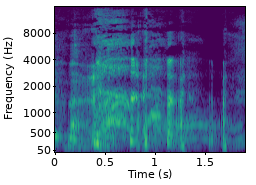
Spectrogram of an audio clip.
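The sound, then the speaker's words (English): A man coughs in a quick, uneven series of harsh bursts, fairly loud and close together. “Now you've got me coughing.”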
